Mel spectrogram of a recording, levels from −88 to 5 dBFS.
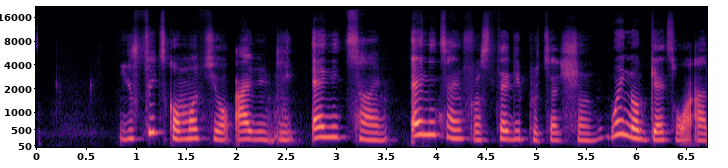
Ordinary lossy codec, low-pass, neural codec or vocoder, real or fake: none; none; autoencoder, 48 kHz, 32 numbers a frame, DAC-VAE, trained on Japanese speech; fake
